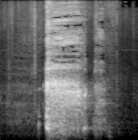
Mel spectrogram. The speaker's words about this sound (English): My cough sounds even worse when I've got a microphone on.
